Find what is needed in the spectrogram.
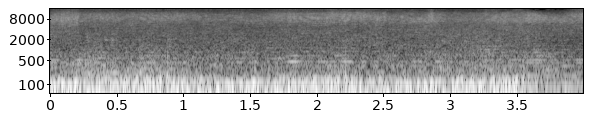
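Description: Cartoon sound effect of a bacon cannon firing continuously: a steady, heavy rush of noise with deep bass and hiss, over background music. It eases off shortly before the end.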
